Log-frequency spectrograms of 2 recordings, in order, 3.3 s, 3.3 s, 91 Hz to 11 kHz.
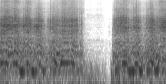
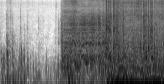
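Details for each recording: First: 1959 GMC 100 truck after 30+ years in a field; starter cranks sluggishly and unevenly with a brief dead pause, not catching, even on 12 volts; wires arcing, owner suspects main power feed shorting out. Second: 1959 GMC 100 truck after 30+ years in a field, after cleaning and setting the idle mixture screw to one and a half turns out; starter cranks, engine catches and settles into a steady, even idle with no misses.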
